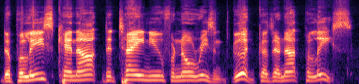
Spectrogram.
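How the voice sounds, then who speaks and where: A man co-hosting a livestream, talking in animated, mocking banter. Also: high-pitched, no room sound. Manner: animated, mocking, quick to laugh. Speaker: livestream co-host.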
